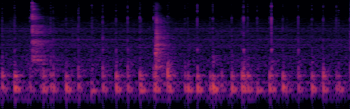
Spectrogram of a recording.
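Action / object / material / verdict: tap / wooden table / wood / none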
